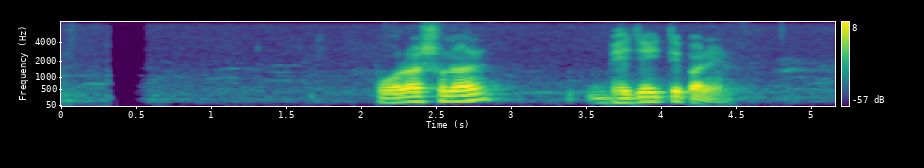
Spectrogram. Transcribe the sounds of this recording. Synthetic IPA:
pɔɾaʃonaɾ | bʱed͡ʑajt̪epaɾḛn

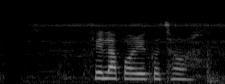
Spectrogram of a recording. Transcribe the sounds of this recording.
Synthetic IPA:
fʰelapʌɾekot͡sʰʌ

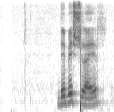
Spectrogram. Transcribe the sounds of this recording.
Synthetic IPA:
d̪ebeʃɾaeɾ

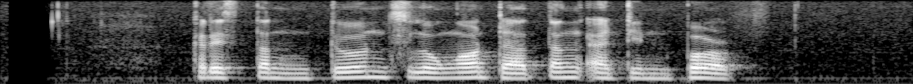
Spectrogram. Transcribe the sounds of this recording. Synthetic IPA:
kɾist̪ənɖ̥ʊnsluŋɔɖ̥ä̤t̪əŋʔɛɖ̥inb̥ɔrk̚

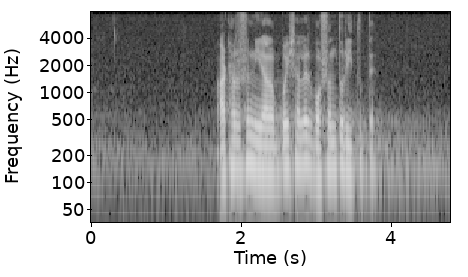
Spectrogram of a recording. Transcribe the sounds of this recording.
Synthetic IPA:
a̰ʈʰaɾoʃoniɾanobːojʃaleɾbɔʃont̪oɾit̪ut̪e

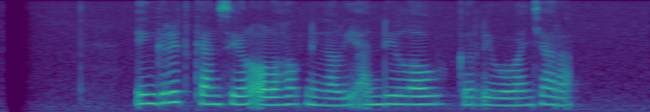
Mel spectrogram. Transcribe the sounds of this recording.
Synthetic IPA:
ʔiŋɡɾit̪̚kansilʔɔ̰lɔɦɔk̚niŋaliʔa̰ndilɔukɨrdiwawaɲt͡ʃaɾa

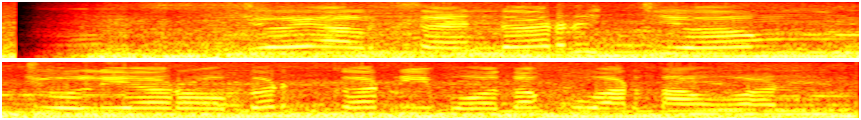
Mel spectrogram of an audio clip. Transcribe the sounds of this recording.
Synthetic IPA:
d͡ʒɔjalɛksandərd͡ʒəŋd͡ʒuliaɾɔbərt̪̚kɨrdibɔt̪ɔkuwart̪awan

